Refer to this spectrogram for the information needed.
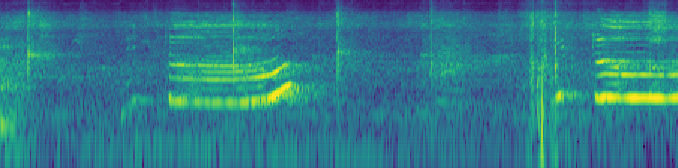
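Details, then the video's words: An angry parrot gives nasal, harmonic whining calls, one rising sharply at its end and a later steady drawn-out one, with a few sharp clicks between them. "Parrot angry today"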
